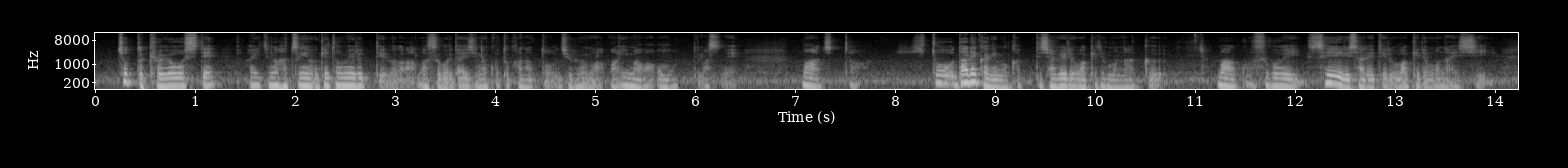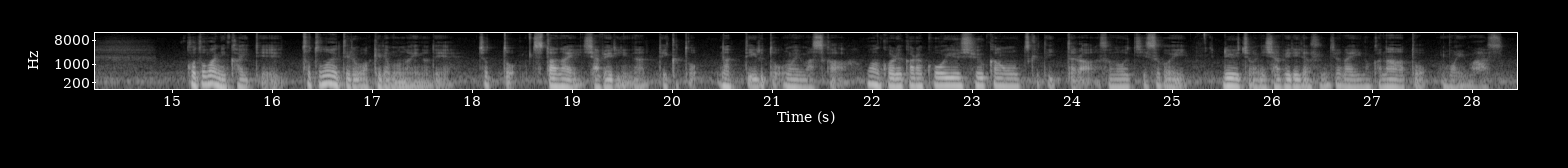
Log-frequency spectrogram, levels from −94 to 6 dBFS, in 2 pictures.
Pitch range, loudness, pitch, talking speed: 135-155 Hz, -33 LUFS, 145 Hz, 315 characters per minute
